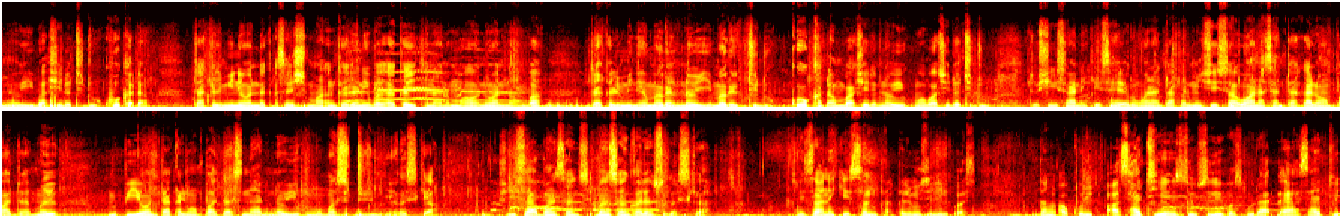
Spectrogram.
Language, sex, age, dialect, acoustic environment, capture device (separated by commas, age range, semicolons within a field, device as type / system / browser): Hausa, male, 18-24, Nigeria - Kano, silence, mobile / Linux / Chrome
